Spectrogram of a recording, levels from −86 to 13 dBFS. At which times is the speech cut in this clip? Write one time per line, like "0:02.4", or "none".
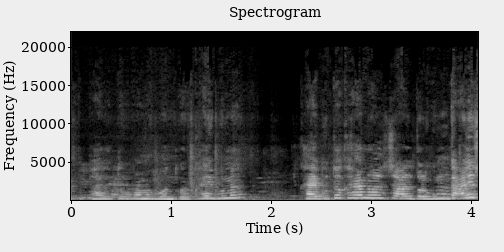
none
